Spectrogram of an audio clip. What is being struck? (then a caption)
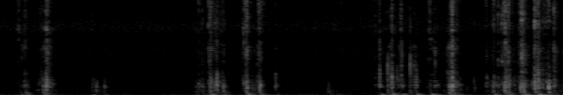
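Plastic mechanical keyboard. Fingertips type on a cream plastic mechanical keyboard fitted with plastic cat and paw keycaps. Short, dry clacks with a soft, low thock come in quick bursts separated by brief pauses, each keystroke dying away almost instantly.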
